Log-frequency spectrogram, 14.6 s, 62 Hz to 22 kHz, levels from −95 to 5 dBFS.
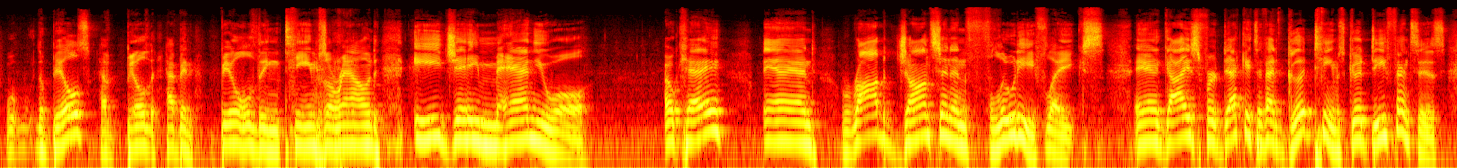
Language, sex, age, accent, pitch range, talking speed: English, male, 30-49, American, 95-140 Hz, 115 wpm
